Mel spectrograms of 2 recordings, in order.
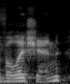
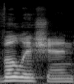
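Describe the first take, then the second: First: The word carries its usual stress pattern. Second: The stress falls on an unusual syllable. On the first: The speaker calls it right. "you'd say volition" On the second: The speaker calls it wrong. "He puts the emphasis differently"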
